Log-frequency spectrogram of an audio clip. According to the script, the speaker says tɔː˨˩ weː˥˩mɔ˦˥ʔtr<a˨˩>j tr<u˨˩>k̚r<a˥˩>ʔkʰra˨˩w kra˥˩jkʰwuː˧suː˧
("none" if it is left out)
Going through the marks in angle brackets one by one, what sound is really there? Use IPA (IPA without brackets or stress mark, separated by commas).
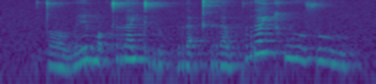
a˥˩, u˨˩, a˨˩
